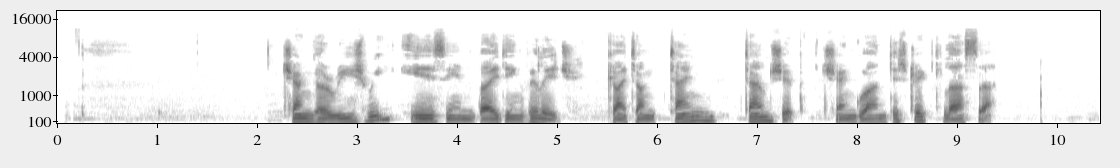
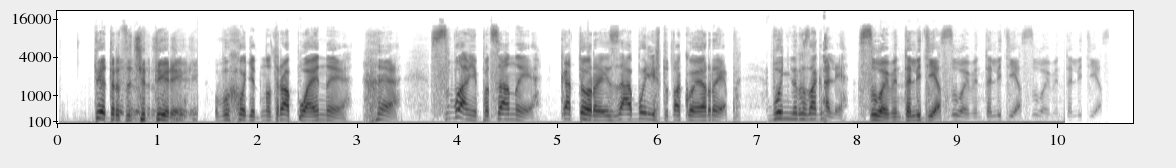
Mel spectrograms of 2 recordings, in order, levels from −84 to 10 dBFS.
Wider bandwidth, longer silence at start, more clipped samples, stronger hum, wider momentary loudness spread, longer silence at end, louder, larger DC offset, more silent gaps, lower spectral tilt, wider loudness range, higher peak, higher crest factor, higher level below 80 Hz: second, 11.5 kHz vs 13.5 kHz; first, 2.25 s vs 0 s; neither; neither; second, 9 LU vs 15 LU; first, 1.05 s vs 0.05 s; second, -32 LUFS vs -19 LUFS; second, under 0.1% vs 0.8%; neither; about the same, -4.5 dB/octave vs -3.5 dB/octave; about the same, 4 LU vs 3 LU; second, -14 dBFS vs 0 dBFS; about the same, 18 dB vs 20 dB; second, -64 dBFS vs -54 dBFS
